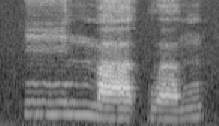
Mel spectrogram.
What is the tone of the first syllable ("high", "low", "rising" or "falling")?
high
